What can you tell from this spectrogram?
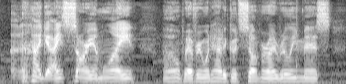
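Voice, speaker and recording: With clear music in the background, a man in a put-on character voice drawls at a medium pitch and moderate pace in a monotone, flat intonation. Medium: game stream. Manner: lazy, drawling.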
